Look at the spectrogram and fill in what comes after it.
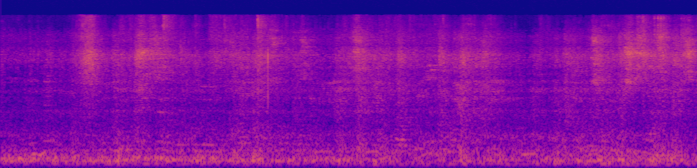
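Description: Passenger train coach rolling along the track, heard from inside the carriage: a steady low rumble of wheels on rails, with occasional faint clicks.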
